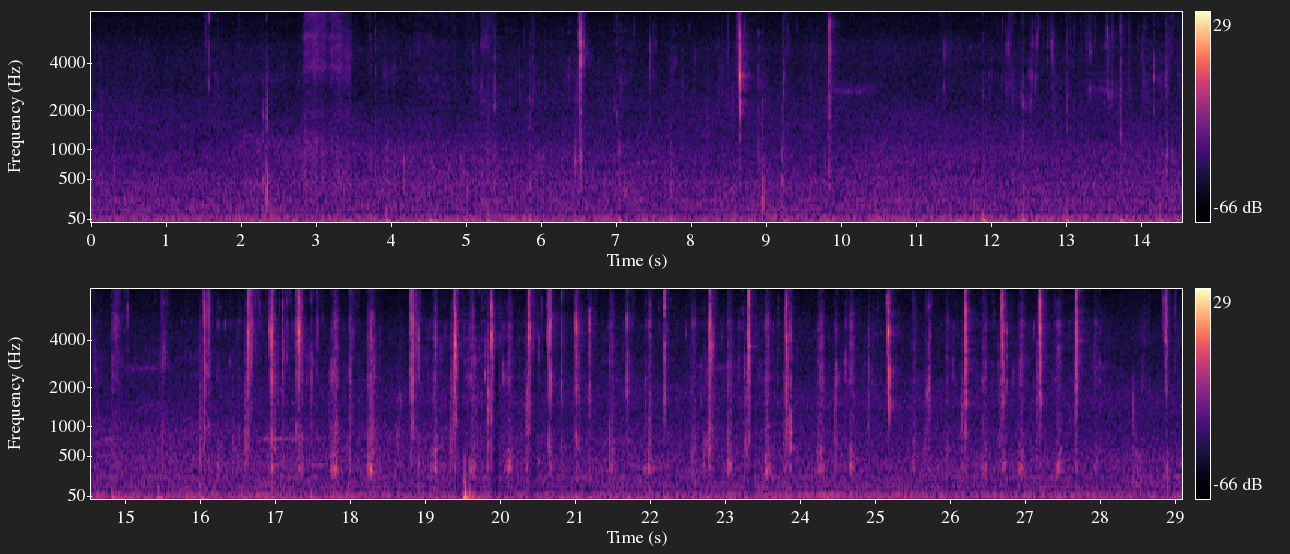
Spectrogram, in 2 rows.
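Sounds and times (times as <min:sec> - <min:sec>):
chewing with wet clicks and crunches: 0:05.1 - 0:10.0, 0:11.3 - 0:29.0.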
